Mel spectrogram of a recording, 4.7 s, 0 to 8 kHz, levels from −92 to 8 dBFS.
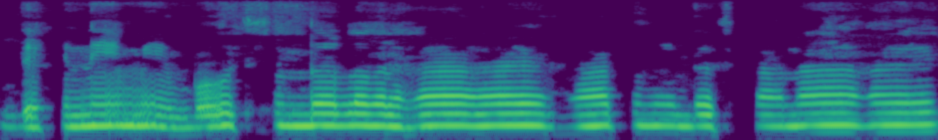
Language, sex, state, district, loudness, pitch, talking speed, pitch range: Hindi, female, Bihar, Purnia, -19 LUFS, 210 Hz, 140 wpm, 205-215 Hz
